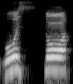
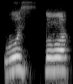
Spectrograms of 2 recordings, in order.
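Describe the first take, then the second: The two takes are said the same way.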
